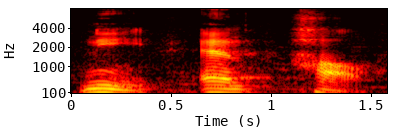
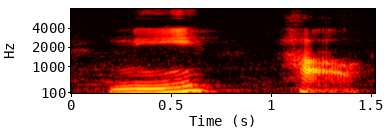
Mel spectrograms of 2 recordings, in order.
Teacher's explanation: the first third tone changes to a second tone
